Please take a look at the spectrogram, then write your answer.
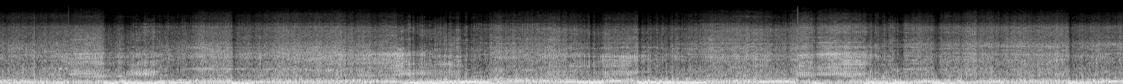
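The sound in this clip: Loud, continuous engine roar from a Harley motorcycle being ridden through corners, a dense rumbling drone that swells and eases slightly with the throttle, with no talking.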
